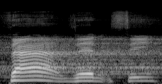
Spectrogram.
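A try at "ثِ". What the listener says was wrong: সি না, এটা থি হবে। জিব্বার আগা সামনের ওপরের দুই দাঁতের আগায় লাগিয়ে থা, নরম থা, থা জের থি,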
